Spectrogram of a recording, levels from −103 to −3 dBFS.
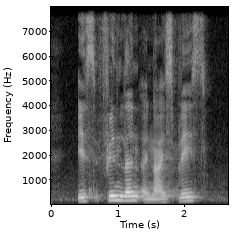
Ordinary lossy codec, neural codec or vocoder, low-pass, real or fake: none; none; none; real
